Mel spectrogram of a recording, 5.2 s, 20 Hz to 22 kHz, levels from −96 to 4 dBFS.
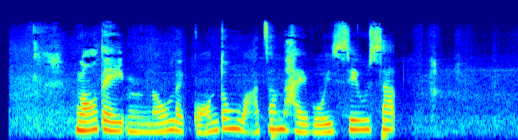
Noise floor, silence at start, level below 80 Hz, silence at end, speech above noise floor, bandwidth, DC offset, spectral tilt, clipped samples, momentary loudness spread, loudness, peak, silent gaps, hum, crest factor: -57 dBFS; 0.3 s; -68 dBFS; 0.85 s; 32 dB; 13 kHz; under 0.1%; -4.5 dB/octave; under 0.1%; 17 LU; -25 LUFS; -6 dBFS; none; none; 20 dB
